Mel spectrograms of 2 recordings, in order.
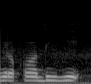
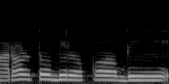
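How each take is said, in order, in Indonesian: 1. Kata ini berakhir dengan vokal kasrah tambahan. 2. Kata ini berakhir dengan i panjang biasa. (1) "jadi bukan bil qadhi" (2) "dhammah dan kasrohnya ... tidak dilafazkan"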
